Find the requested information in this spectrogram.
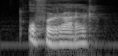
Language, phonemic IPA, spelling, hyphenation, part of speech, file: Dutch, /ˈɔ.fəˌraːr/, offeraar, of‧fe‧raar, noun, Nl-offeraar.ogg
- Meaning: a sacrificer, one who offers a sacrifice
